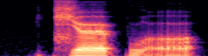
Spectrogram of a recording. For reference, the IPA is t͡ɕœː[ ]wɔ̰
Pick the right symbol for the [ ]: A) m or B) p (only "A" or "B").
B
